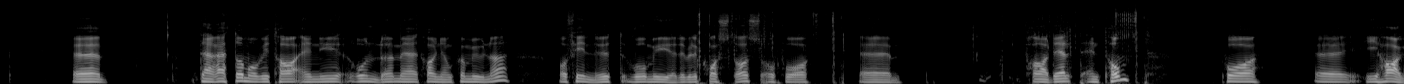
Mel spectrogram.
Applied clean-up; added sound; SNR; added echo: neural mask model RNNoise.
